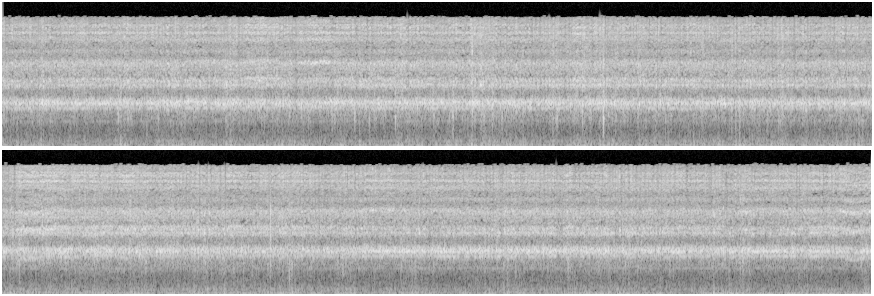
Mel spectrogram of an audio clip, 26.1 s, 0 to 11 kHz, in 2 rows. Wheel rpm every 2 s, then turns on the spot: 230, 230, 230, 230, 230, 230, 230, 230, 230, 230, 230, 230, 240.
none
